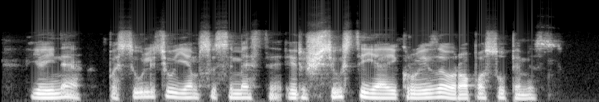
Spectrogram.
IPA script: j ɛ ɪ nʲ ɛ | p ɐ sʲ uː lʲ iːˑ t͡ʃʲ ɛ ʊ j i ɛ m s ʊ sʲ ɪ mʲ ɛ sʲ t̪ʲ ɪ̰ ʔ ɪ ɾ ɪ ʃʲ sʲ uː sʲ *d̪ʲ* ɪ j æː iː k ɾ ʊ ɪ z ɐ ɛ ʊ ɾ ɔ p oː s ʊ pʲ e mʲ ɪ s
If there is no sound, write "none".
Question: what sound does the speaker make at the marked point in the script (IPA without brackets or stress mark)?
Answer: t̪ʲ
